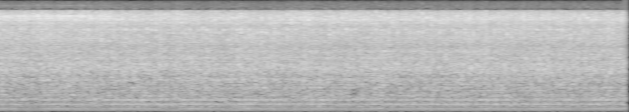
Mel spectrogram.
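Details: Troy-Bilt mower with a "Frankenstein" engine built from another engine's parts, just started after a head gasket replacement and still hard starting: an even single-cylinder buzz holding speed, no misses, knocks or surging; no leaks seen after about five minutes.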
